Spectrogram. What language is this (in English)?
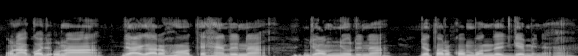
Santali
